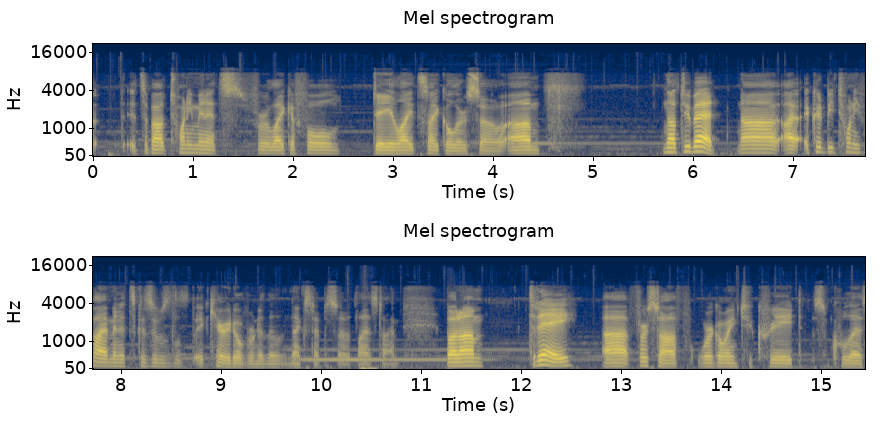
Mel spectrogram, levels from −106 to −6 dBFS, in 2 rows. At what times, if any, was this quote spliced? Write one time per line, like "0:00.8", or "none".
0:03.9

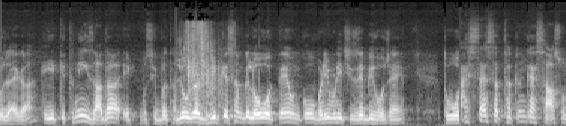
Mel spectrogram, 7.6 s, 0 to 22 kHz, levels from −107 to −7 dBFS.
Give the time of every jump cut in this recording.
0:02.3
0:06.2

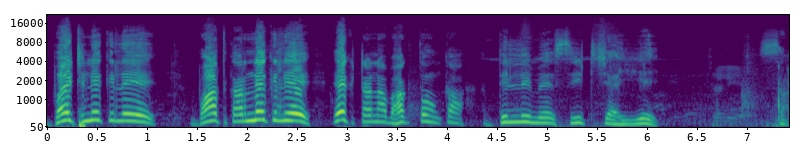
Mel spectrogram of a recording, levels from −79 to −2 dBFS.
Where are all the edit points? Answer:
none

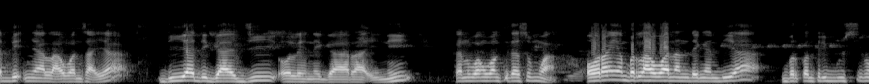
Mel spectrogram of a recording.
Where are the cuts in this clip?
0:01.3

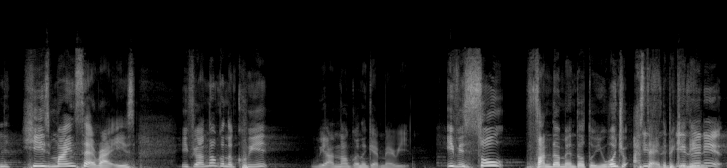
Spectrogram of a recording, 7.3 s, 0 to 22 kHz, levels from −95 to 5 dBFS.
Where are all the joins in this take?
0:04.4

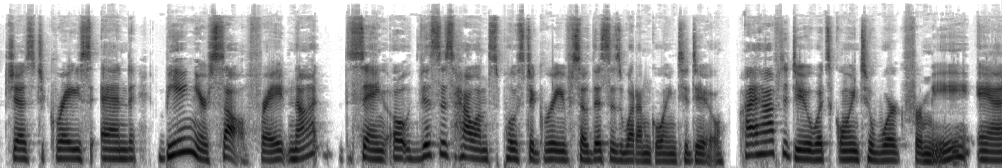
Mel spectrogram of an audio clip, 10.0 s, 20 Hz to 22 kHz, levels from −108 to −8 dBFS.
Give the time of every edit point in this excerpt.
0:01.5
0:07.3

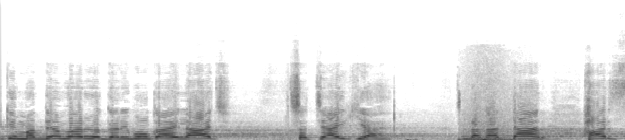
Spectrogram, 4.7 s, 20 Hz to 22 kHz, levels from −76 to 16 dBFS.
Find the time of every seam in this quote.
0:03.5

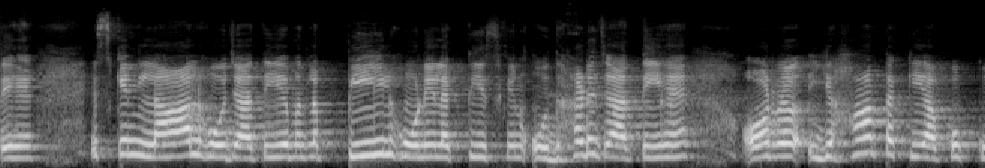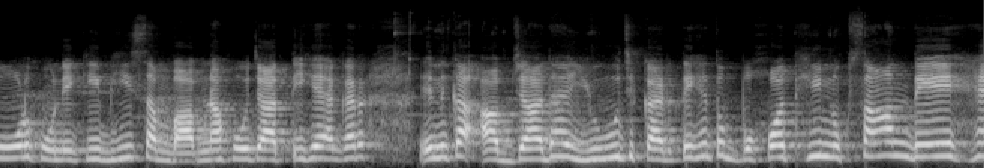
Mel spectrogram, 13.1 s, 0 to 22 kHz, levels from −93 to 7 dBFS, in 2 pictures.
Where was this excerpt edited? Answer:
none

